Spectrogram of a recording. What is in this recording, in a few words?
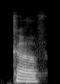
"curve", Indian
